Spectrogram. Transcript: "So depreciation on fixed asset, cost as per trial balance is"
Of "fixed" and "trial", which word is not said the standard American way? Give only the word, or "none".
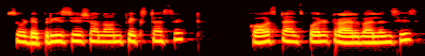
none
